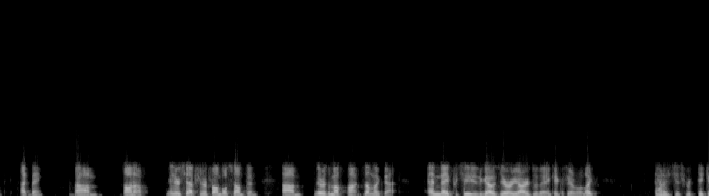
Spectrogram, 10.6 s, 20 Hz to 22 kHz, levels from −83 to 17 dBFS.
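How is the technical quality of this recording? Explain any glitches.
Pretty rough, honestly. It's narrowband phone-call audio with heavy codec damage throughout, plus one short dropout early on.

The whole clip runs through an AMR narrowband mobile codec. The band sits at roughly 200 Hz to 3.4 kHz, so the top end is gone and the low end is thin. The speech comes out buzzy and synthetic, because the codec rebuilds the voice from a vocal-tract model fed by a handful of pulses. The heaviness of the damage fits a low mode around 5.9 kbps.

From about 2.04 to 2.15 s, between "I think um on" and "interception or fumble something", there are lost AMR speech frames. It sounds like a single frame failed. The decoder filled the gap by repeating the last good pitch and vocal-tract settings at lower gain. You hear a quick dip or warble, then the speech picks back up weak or rough for a moment.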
